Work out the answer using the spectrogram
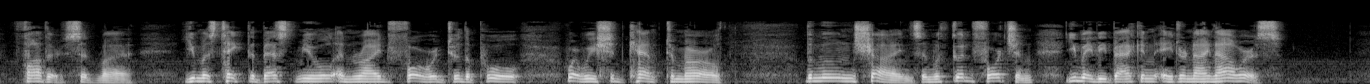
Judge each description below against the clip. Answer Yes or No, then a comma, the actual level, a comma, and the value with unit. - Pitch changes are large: No, narrow, 2.6 semitones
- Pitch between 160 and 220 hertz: No, low, 130 Hz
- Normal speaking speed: Yes, average, 160 wpm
